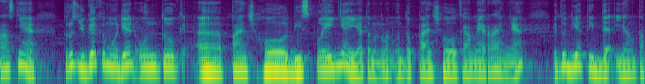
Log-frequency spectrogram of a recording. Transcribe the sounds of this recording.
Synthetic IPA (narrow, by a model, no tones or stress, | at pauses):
asɲa | t̪əɾʊs̬d͡ʒuɡakəmudianunt̪ʊkəpaɲt͡ʃhɔldispleɲajat̪əmənt̪əmanṵt̪ʊk̚paɲt͡ʃhɔlkameɾaɲa | it̪udiat̪ida̰ʔjaŋt̪ə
